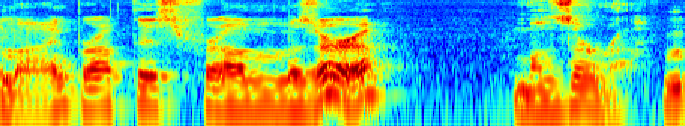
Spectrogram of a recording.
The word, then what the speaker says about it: Missouri: Missouri. That's how they say it. The rest of the country calls that Missouri.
